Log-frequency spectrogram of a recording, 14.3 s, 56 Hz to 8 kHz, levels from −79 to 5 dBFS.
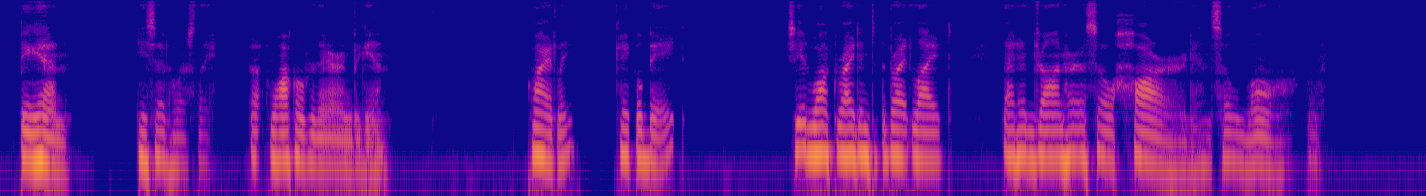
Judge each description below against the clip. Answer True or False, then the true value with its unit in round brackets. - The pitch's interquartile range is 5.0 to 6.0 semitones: False (3.3 semitones)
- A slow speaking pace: True (120 wpm)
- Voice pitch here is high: False (140 Hz)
